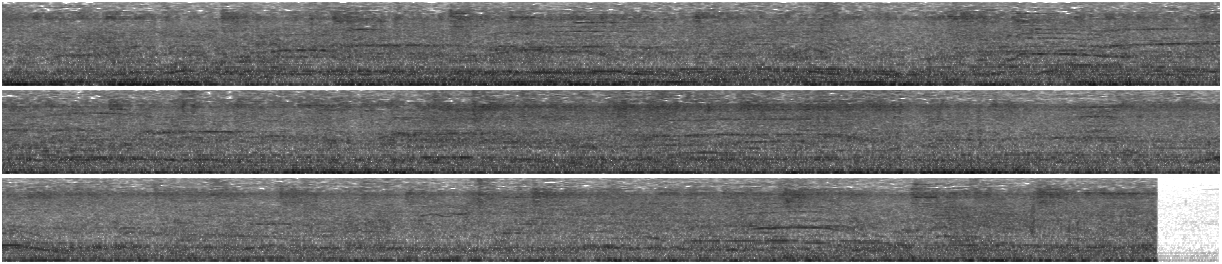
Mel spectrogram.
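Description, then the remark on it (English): A large baseball stadium crowd in the Twin Cities roars in reaction to rain starting, before the top of the eighth inning of a game against the Giants: a loud, sustained wash of many voices with rising shouts and cries that holds steady for the full eighteen seconds. “That was the people, the fine people of the Twin Cities, reacting as if they had never seen rain before.”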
